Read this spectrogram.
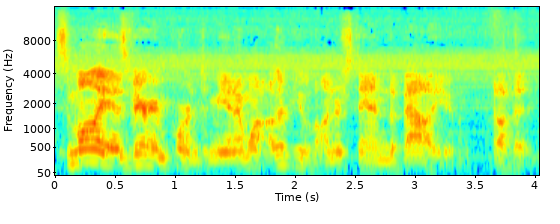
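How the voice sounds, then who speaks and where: Speaking rapid-fire in a medium-pitched, slightly bright voice close to his everyday one, a student portrays an earnest, scholarly novelist in a scripted mock interview. He explains formally, as if reciting, stumbling now and then. The mic sits at a distance and mains hum is clear.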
